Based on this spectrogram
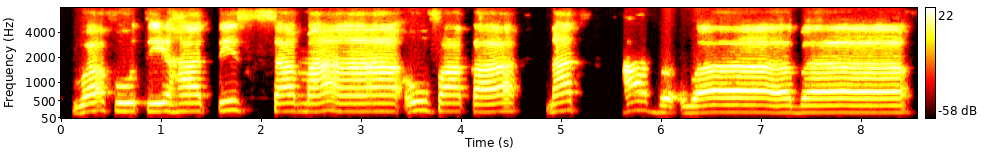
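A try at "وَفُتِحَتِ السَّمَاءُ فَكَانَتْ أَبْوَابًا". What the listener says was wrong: Jangan putus. Napasnya nggak kuat. Jangan pakanat nyambung ya, Bu, ya.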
